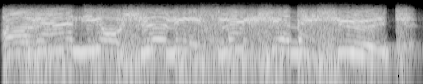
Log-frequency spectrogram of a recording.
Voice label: voice message machine gunner wounded, crew tanks hungarian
